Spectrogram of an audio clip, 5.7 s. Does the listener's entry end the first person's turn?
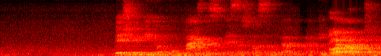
Yes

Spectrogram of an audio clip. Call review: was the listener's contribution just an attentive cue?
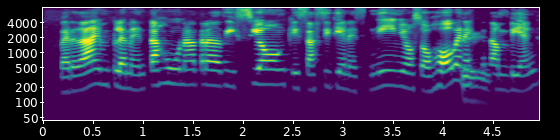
Yes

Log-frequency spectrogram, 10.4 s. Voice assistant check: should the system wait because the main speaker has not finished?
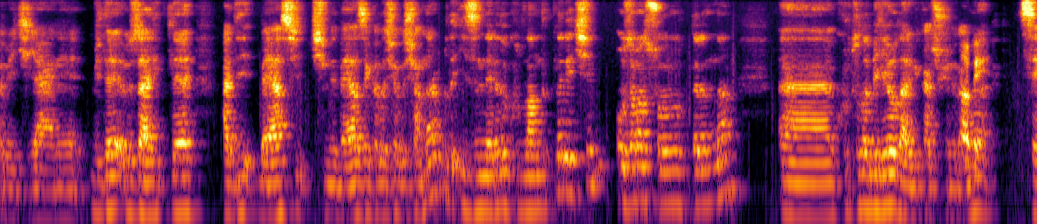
Yes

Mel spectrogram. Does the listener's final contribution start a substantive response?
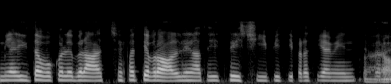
Yes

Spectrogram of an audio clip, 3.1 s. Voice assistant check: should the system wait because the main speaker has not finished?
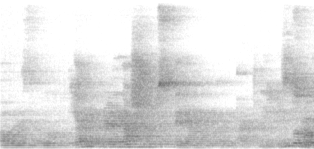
No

